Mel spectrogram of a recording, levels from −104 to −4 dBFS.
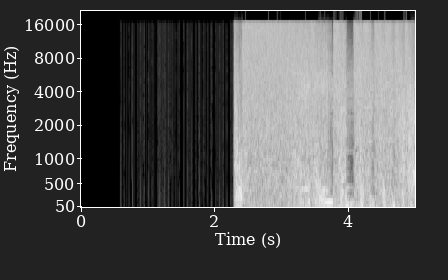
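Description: A music clip that collapses at 0.59 s into loud, harsh broadband noise lasting to the end. These are samples built from the wrong bytes: misassembled bytes push the rapidly fluctuating low-order bits into each value's most significant position.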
